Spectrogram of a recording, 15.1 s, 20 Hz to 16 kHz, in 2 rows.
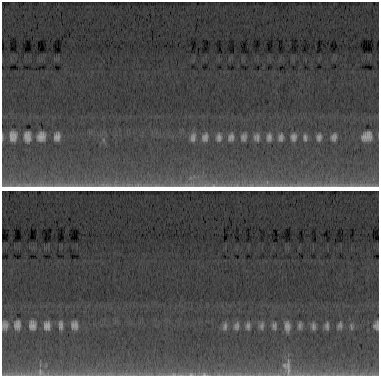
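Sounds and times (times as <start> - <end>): insect chirping: 3.8 - 9.1.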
